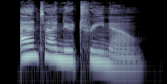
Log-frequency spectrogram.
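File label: "antineutrino", British English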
